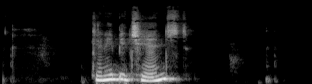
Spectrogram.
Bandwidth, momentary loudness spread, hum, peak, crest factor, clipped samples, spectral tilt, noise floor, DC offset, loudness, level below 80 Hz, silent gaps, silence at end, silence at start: 13 kHz; 9 LU; none; -2 dBFS; 14 dB; under 0.1%; -5.5 dB/octave; -57 dBFS; under 0.1%; -12 LUFS; -50 dBFS; none; 1.25 s; 0.9 s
